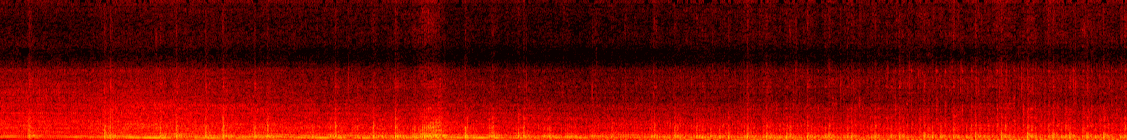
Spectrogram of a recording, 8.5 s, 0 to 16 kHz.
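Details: Mercury 13.5 hp two-stroke outboard after overheating and carburetor repair (water tube reinstalled, carb cleaned, air needle set 1.5 turns out): a brief rev that rises and falls, then a steady, even burble with no misfire; normal idle.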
